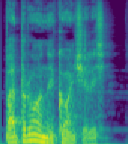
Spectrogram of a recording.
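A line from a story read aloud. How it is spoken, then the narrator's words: Quiet. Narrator (Russian): сказал таджик негромко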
